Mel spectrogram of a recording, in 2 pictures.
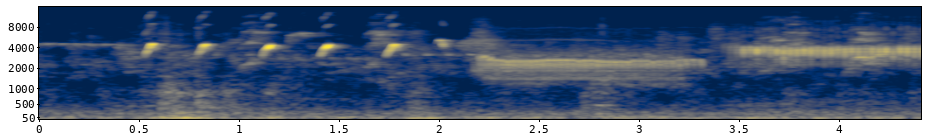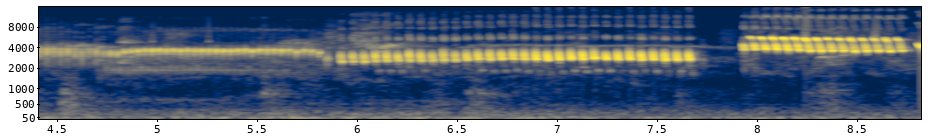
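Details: Canary song from a training recording: a series of sharp descending notes, then sustained buzzy rolls at varying pitch, ending in fast, very regular high trills in long unbroken runs.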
